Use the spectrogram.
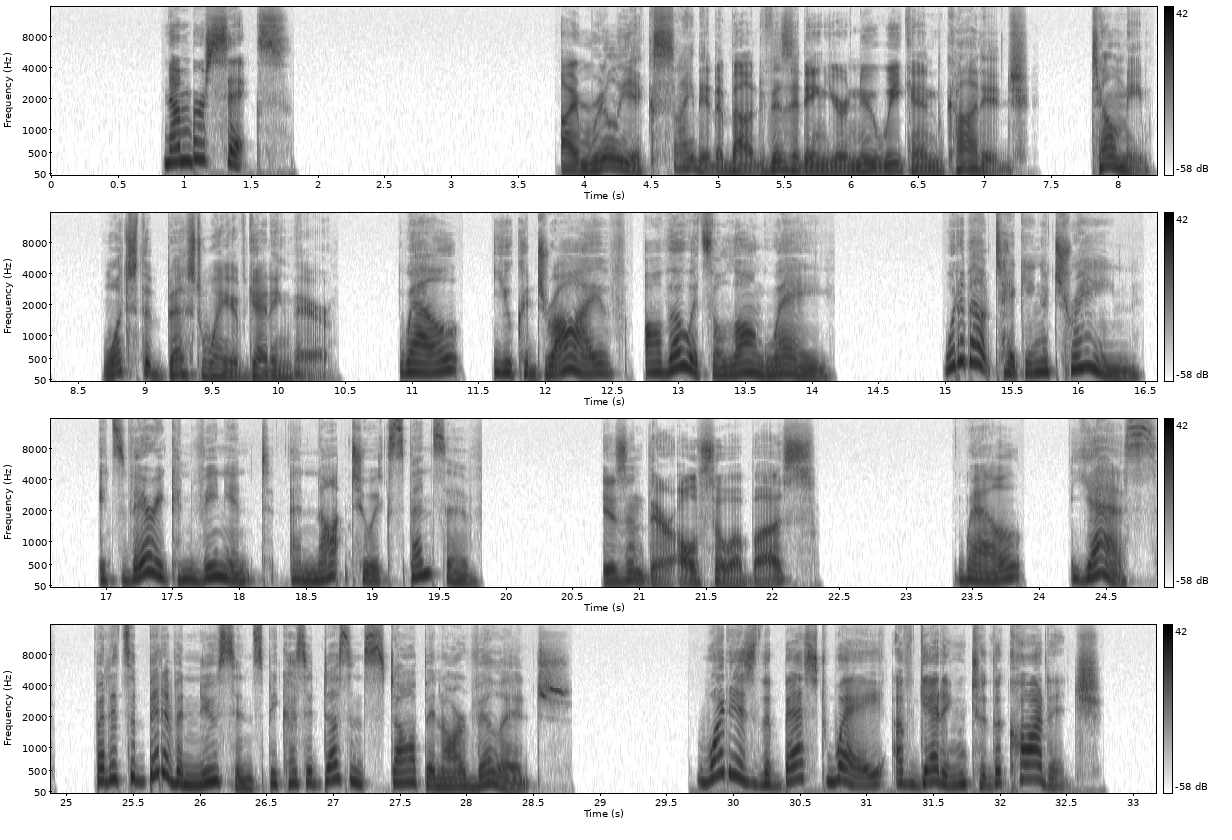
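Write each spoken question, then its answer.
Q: What is the best way of getting to the cottage?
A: By train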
